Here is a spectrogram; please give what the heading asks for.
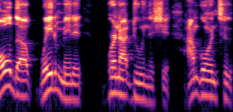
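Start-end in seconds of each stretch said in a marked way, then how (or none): none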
